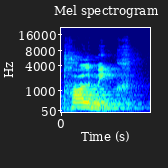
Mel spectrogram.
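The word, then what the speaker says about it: Ptolemaic: आगे थोलमिक पी साले साइलेंट है इसमें थोलमिक थोलमिक सिस्टम प्रॉपर नाउन है ये theory that earth is the stationery centre of the universe.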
